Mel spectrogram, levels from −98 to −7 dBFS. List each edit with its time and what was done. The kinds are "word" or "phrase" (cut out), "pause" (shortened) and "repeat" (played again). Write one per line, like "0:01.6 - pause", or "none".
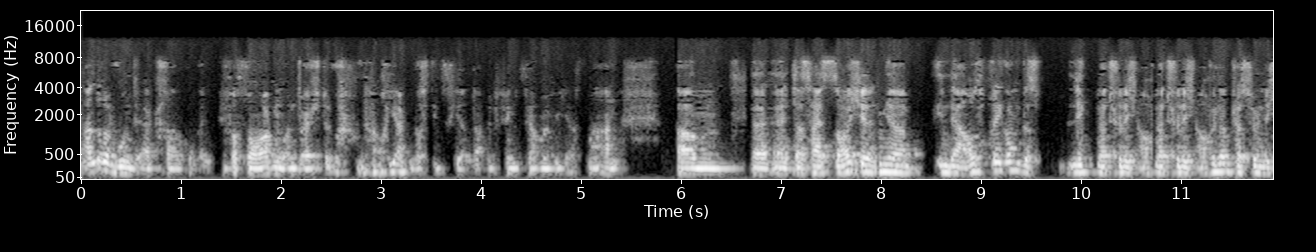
0:01.4 - word
0:02.2 - word
0:03.1 - word
0:06.6 - pause
0:07.9 - phrase
0:10.7 - repeat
